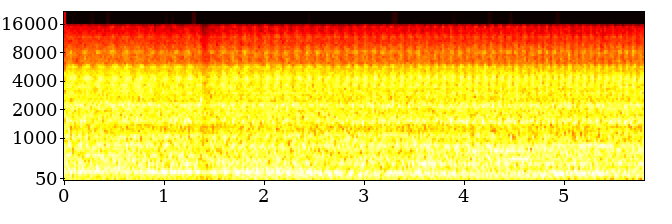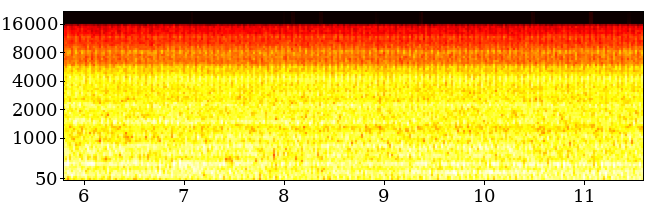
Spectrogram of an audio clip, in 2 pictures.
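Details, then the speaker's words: 2015 Cadillac ATS Luxury 2.5L RWD, junkyard used engine freshly swapped in, warming up at idle with AC compressor on: steady even idle with light fast injector ticking on top, no knocks or misses; sounds healthy, runs smooth. "That's all I hear. I hear the injectors. The engine seems to run really smooth."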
